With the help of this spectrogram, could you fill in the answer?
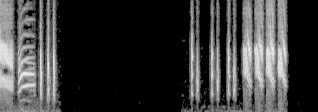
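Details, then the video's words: European serin, known locally as Nino in Algeria and Kamatcho in Morocco, song used as a tutoring recording for young birds: two brief bursts of high, fast jingling trills and ticks separated by about two seconds of silence. "تغريد طائر التفاحي"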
